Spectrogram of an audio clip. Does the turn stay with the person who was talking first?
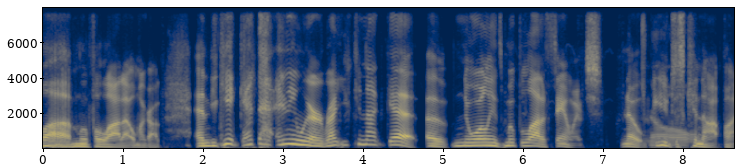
Yes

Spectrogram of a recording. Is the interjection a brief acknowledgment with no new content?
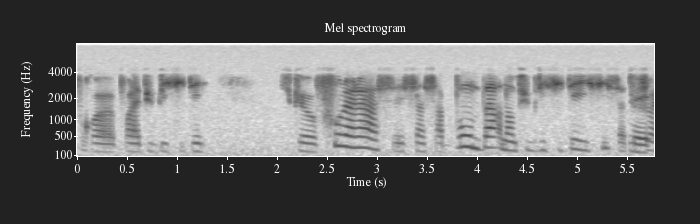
No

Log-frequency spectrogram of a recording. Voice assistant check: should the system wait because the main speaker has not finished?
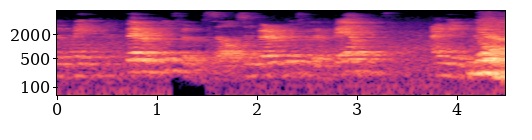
No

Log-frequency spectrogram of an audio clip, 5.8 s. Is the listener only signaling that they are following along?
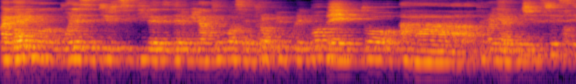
No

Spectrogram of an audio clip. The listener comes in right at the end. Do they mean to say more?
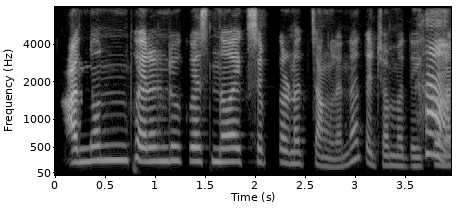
Yes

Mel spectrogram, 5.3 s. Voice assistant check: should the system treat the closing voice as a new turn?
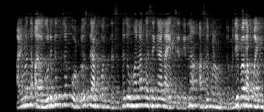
No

